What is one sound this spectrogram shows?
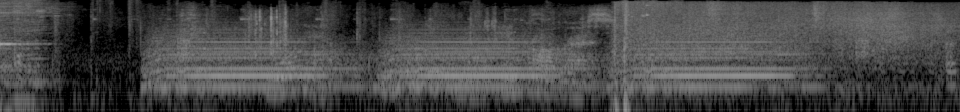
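A low warning tone sounds in repeated bursts.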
